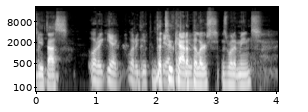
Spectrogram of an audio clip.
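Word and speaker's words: Oruguitas: I forget how you Dos pronounce it. Oreguitas.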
